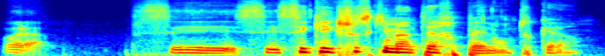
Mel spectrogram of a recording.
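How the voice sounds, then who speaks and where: A woman from Belgium, asking a reflective question from the audience with many pauses and restarts. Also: deep voice, a little mellow. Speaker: audience member. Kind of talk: question from the floor.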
